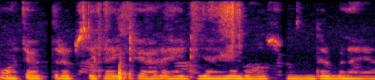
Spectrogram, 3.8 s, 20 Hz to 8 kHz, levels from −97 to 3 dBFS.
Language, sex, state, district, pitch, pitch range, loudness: Hindi, female, Uttar Pradesh, Hamirpur, 220 Hz, 215-225 Hz, -22 LUFS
